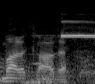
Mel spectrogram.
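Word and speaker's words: Maracanã: How do you pronounce it? Americana. Maracada. Maracana.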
